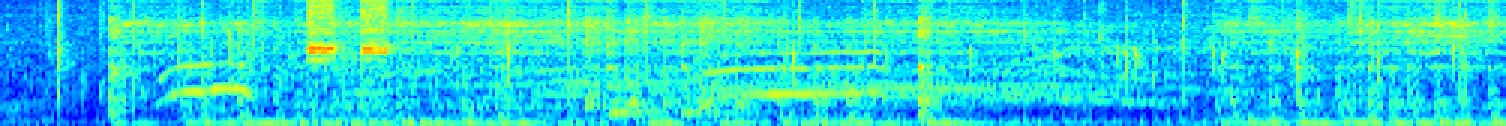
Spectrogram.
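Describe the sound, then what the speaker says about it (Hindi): A crowd at a Christian preaching gathering claps and cheers loudly, with whoops and raised voices riding over dense, continuous clapping that rises and dips. "एक बार ताली हो जाए।"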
